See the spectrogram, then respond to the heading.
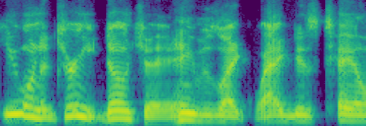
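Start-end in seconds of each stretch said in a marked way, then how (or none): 0.0-1.0 talking to the dog. Retold or imitated. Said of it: "I was like".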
